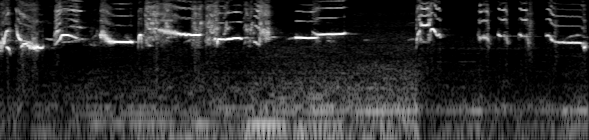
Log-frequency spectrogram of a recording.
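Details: Oriental magpie-robin singing, meant for training birds: loud bursts of sharp whistles and buzzy chatter, a quiet gap of about a second, then short, clipped whistled phrases repeated several times.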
